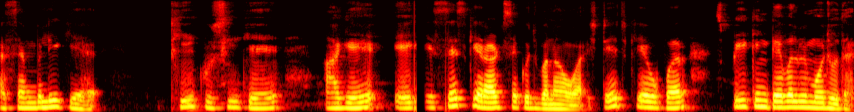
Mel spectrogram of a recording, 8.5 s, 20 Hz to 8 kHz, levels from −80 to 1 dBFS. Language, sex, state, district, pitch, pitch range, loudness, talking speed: Hindi, male, Chhattisgarh, Korba, 145 Hz, 135-160 Hz, -18 LUFS, 160 wpm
